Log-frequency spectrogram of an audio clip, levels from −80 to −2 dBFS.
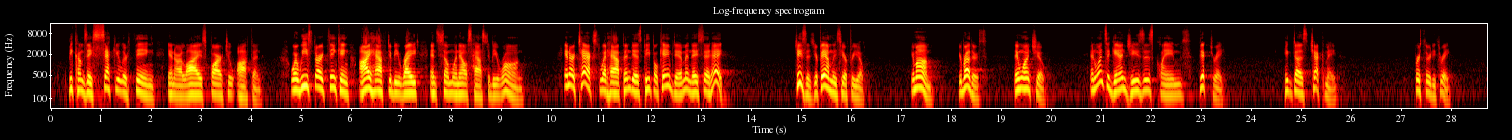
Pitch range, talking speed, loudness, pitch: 135-185 Hz, 135 wpm, -25 LUFS, 155 Hz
